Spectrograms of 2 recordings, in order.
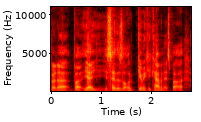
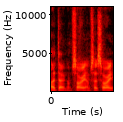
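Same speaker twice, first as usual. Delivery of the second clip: put-on frightened voice, lower and quieter; 3 semitones lower, 5 dB quieter than usual. Retelling apologizing as a little kid to a bigger boy: imitating own scared apology. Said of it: "I was so little and so scared".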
